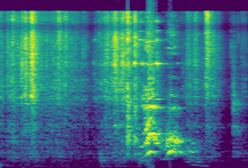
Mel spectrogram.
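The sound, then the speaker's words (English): An old dog barks a few times in quick, sharp bursts, the loudest yelps landing near the end, with a bit of whiny yipping mixed in and no talking. “this freaking dog.”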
